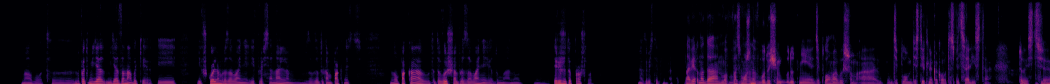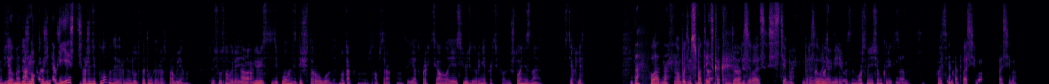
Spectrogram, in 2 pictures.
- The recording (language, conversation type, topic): Russian, unstructured, Что важнее в школе: знания или навыки?
- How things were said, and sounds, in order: tapping; chuckle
